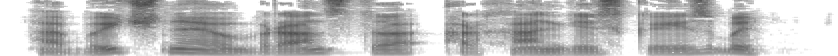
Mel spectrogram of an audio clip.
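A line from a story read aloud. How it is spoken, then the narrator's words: Uncertain. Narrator (Russian): неуверенно пожала плечами я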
